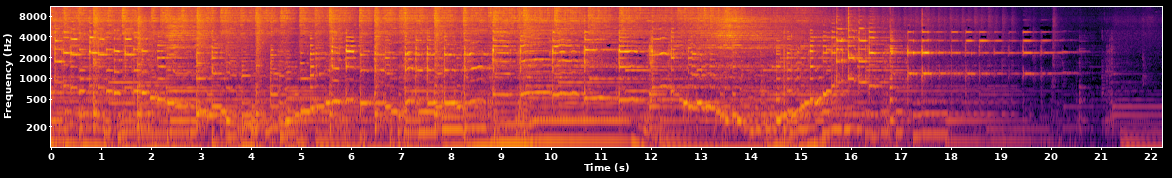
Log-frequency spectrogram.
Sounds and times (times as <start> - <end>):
Blues: 0.0 - 22.2
Guitar: 0.0 - 22.2
Jazz: 0.0 - 22.2.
